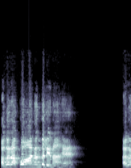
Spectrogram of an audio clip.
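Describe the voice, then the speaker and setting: The man speaks in an animated tone. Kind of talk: religious discourse. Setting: temple with audience. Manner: loud.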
